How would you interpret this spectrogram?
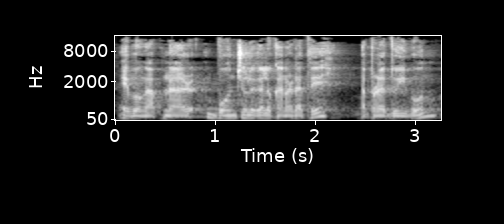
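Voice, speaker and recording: A man with a Bangladeshi accent hosting a life-story interview, speaking to listeners in a measured, deliberate way and mixing in English phrases. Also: on the low side. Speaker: radio show host. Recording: echoey room.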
